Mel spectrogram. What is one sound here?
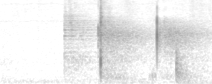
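A snooker cue strikes a ball with a sharp click.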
